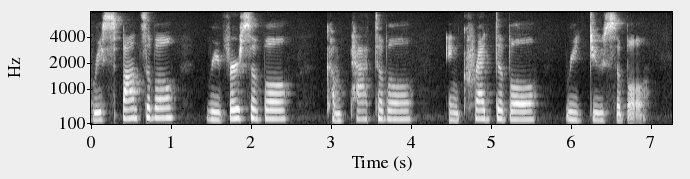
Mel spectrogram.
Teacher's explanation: In these words, the stress is on the second syllable.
